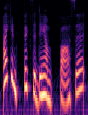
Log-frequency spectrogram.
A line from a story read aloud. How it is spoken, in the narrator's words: he snapped at her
